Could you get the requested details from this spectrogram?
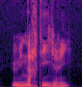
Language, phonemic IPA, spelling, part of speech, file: French, /aʁ.tij.ʁi/, artillerie, noun, Fr-artillerie.ogg
- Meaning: artillery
